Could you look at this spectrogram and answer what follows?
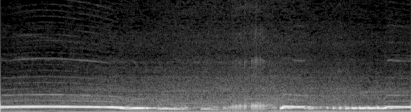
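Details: Dove singing at night: a long, steady, even coo dips into lower wavering notes and a breathy, noisy patch, then resumes at the same level tone. A low hum sits underneath.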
